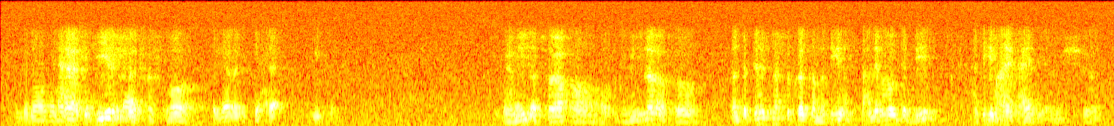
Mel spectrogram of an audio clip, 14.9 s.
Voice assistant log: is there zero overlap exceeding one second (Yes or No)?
No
